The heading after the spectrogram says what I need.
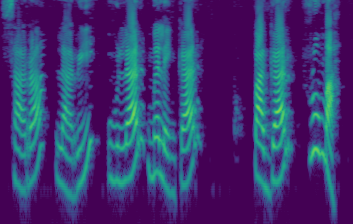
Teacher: Ini adalah disebabkan kesilapan konsonan R itu sama ada mereka tidak menggetarkan, sebab untuk sebut R, hujung lidah mestilah di antara lelangit keras dan digetarkan. Jadi sama ada tidak menggetarkan atau terlebih getaran.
